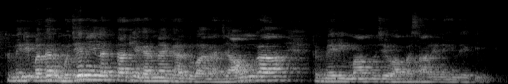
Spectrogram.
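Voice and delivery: ordinary talk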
